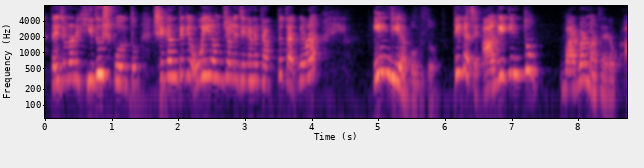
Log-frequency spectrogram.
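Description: A woman teacher walks her students through a history lesson, explaining step by step and pausing to check they follow. Her voice sits high and swoops up and down with animation. The sound carries an echoey room around it. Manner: explains step by step, often checks understanding with a tag question.

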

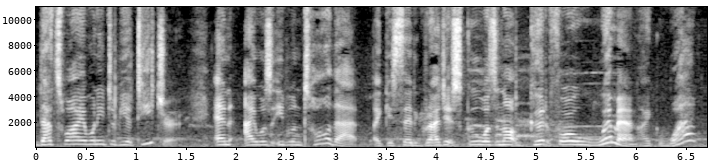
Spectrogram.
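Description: Streaming live from an outdoor veranda with the phone at arm's length, a face yoga teacher, a middle-aged Japanese woman with a Japanese accent, delivers a motivational talk to her followers. Her voice is fairly high and moderately paced; she's animated, exclaims, gestures with her hands and poses questions to listeners, while background noise carries through.

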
